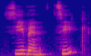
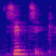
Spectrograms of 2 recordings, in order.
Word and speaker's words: siebzig: When you want to say 70, you don't say siebenzig, but you only say siebzig. In a way, it does make sense because it's easier to pronounce.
